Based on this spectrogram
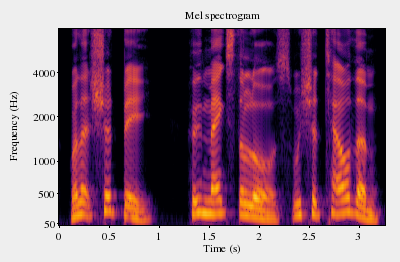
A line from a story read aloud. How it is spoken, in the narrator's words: Hinakura exclaimed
